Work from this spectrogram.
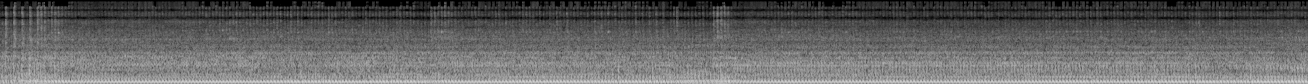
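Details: Echo Bearcat chipper model 70180, bought with a rotted, leaking fuel line, test-started: small engine fires, catches and settles into a steady, even low drone with no misses or knocks; running normally.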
